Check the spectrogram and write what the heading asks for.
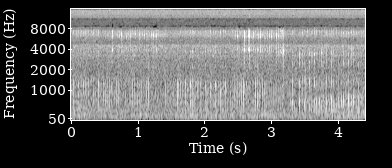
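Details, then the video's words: Black kitten on a human thigh purring steadily, a low buzzy rumble with quick rhythmic flutter and slight swells, plus a faint rustle midway. "BLACK KITTEN PURRS WHILE LYING ON MY THIGH!"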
